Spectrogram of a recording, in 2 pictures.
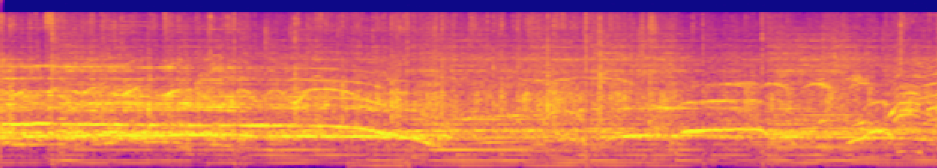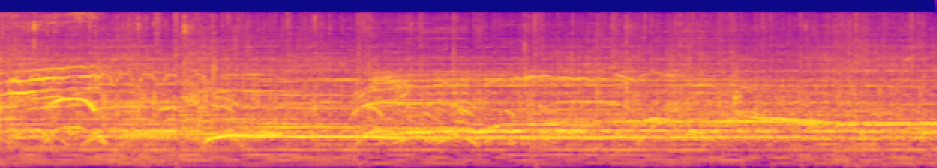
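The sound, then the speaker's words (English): An audience claps and cheers to welcome a speaker to the stage, a steady, dense roar with whoops and shouted voices rising above the applause, holding at an even loudness for about twelve seconds. “So this is your chance to clap and cheer, and then they're just going to go fire, fire, fire.”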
